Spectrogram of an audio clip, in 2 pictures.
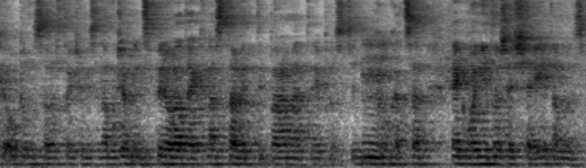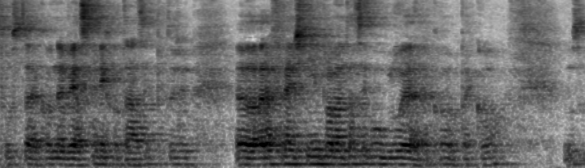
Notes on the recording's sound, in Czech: Omluvte prosím špatnou audiovizuální kvalitu, zradil nás nový třetí mikrofon i stativ.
